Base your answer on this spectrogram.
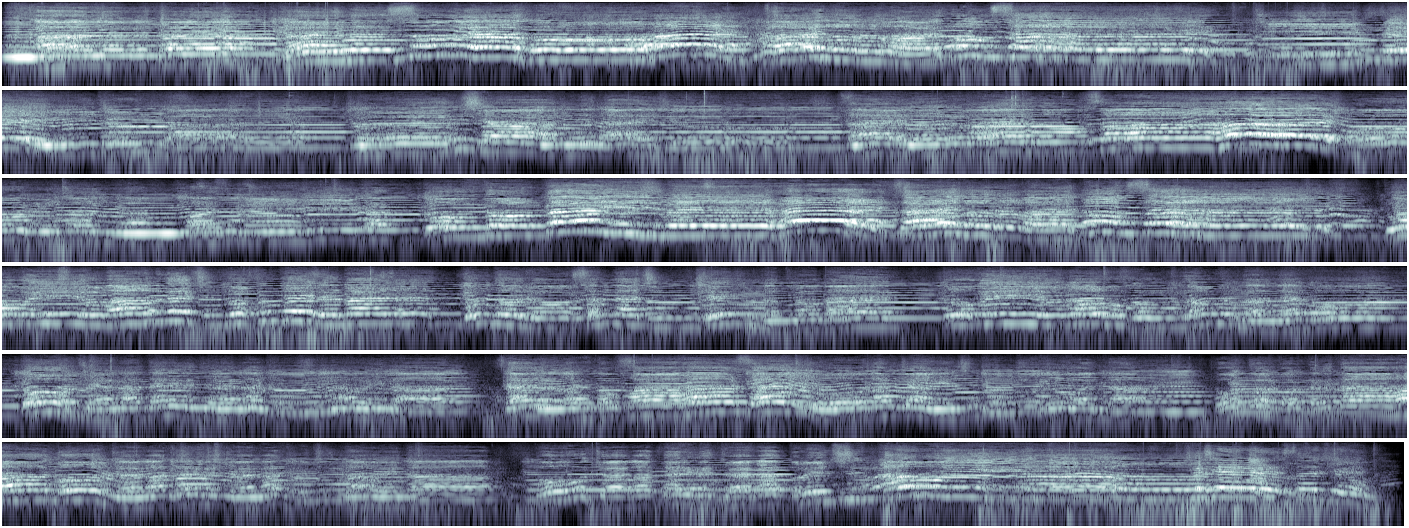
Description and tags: Mongolian Welcoming Song, recorded Inner Mongolia.
Asia, Buryat, chorus, duu, ethno, folk, folklore, Genghis, ger, grassland, horse, inner, Khan, khuur, Mongol, Mongolia, Mongolian, morin, music, nomad, Oirat, singing, song, steppe, traditional, urtyn, welcome, yurt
